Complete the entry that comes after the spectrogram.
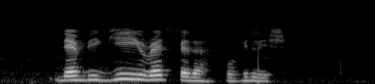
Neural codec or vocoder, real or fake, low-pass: none; real; 5.4 kHz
